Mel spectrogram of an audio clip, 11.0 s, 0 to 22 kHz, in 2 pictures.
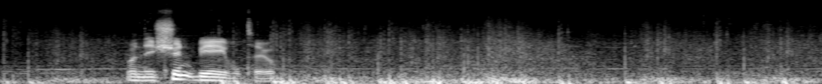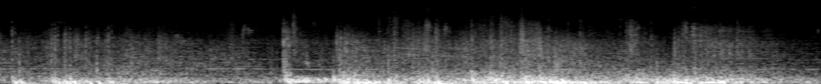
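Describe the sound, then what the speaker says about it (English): Infantry regiments and skirmishers fire volleys in Ultimate General: Civil War, at the First Battle of Winchester. The gunfire makes a steady, dense crackle and rumble through the clip, with a voice speaking briefly near the start. "there's 2 regiments of infantry, and then the skirmishers right there, and they're all firing"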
